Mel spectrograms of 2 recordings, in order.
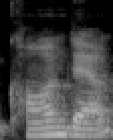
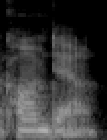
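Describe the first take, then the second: First: Said in the usual way. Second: Calm down repeated, softer and lower; softer second calm down. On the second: Shown as a demonstration. Telling an upset person, softer and lower. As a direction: let the second calm down drop away. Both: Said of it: "I say to you".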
